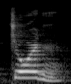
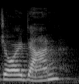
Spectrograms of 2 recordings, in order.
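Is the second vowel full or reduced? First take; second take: reduced; full. First: The second vowel is reduced. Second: The second vowel is full. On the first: The speaker calls it right. "Reduce that A and say" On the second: The speaker calls it wrong. "Don't say he is from Jordan"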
